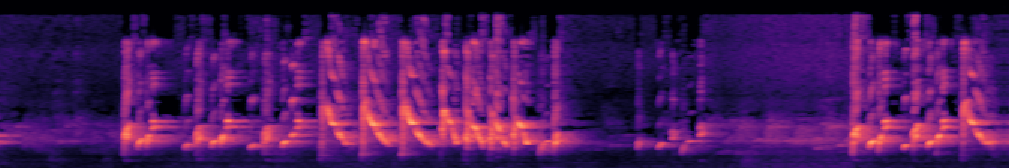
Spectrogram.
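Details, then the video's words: European goldfinch song, кокил песса style: fast liquid twittering of high downslurred notes in quick succession, a brief break near the middle, then the bright chattering phrases resume, clean and close. "Щегол пение кокил песса"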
